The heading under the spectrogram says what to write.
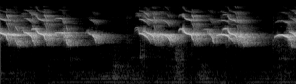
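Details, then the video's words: Chicks peep in dense overlapping runs of shrill falling notes, broken by a brief quiet gap and a second outburst. "Continuous Chirping sound of Chicks"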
